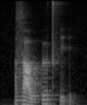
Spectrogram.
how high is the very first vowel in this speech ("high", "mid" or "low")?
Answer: low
